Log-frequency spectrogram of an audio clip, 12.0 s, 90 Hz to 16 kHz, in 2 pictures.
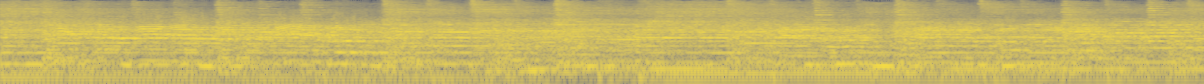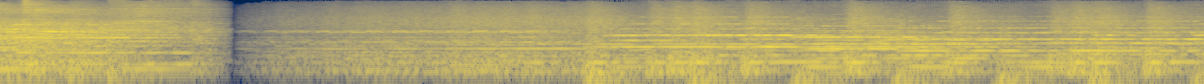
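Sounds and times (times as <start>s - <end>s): brass band playing chords: 0.0s - 12.0s
live rock band music: 0.0s - 12.0s.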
